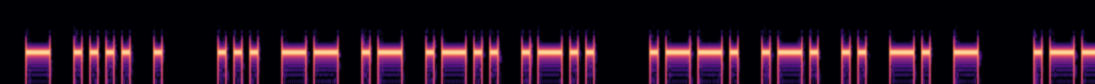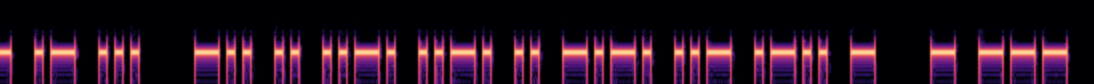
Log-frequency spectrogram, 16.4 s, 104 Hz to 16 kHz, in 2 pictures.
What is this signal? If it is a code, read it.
Morse code, heard as a keyed tone, about 20 wpm, 700 Hz. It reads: THE SMALL PRINT WAS DIFFICULT TO
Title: Sentences from Top 1400 Words 20wpm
